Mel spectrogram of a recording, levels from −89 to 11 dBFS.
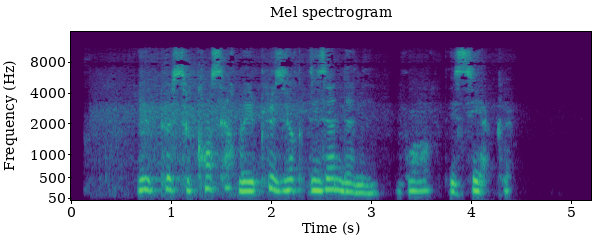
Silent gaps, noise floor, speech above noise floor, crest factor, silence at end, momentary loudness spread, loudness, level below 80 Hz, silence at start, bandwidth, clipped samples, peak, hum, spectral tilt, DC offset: none; -80 dBFS; 61 dB; 16 dB; 0.8 s; 12 LU; -20 LUFS; -64 dBFS; 0.65 s; 11.5 kHz; under 0.1%; -6 dBFS; none; -4.5 dB/octave; under 0.1%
